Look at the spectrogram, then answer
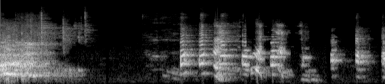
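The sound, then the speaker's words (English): A dog barks: one loud, harsh bark, a short pause, then a quick run of about eight sharp, high barks in a steady, excited rhythm. “That's timing. Because I was about to say, see, this is why I love my job. I was about to say somebody dogged you out.”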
